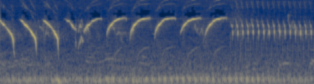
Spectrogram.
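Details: Canary song played to stir a silent canary: several curved, falling then arching whistles, then a very rapid, steady high trill.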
